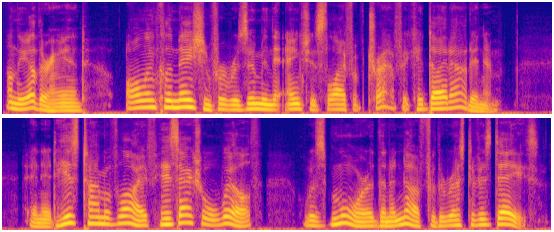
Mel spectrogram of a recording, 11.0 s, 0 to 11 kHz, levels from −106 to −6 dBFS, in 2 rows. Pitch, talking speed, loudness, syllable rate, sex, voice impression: 155 Hz, 200 wpm, -16 LUFS, 5.0 syllables/s, male, very masculine, adult-like, slightly middle-aged, thick, tensed, slightly powerful, bright, soft, very clear, fluent, cool, intellectual, slightly refreshing, sincere, slightly calm, mature, very friendly, reassuring, unique, elegant, slightly wild, sweet, slightly lively, kind, slightly intense, slightly modest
